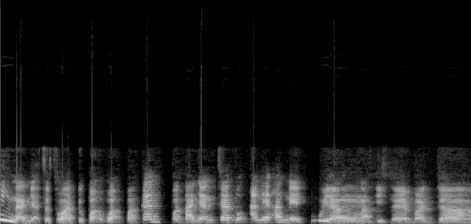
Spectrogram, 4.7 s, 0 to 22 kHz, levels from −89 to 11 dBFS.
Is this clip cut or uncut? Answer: cut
